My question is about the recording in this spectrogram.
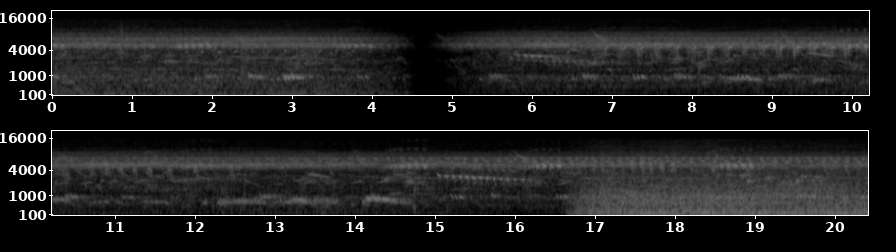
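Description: Faint nature ambience: scattered bird chirps and short descending trills over a steady high insect buzz. It dips out briefly about four and a half seconds in, and a broad low rushing noise joins near the end.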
